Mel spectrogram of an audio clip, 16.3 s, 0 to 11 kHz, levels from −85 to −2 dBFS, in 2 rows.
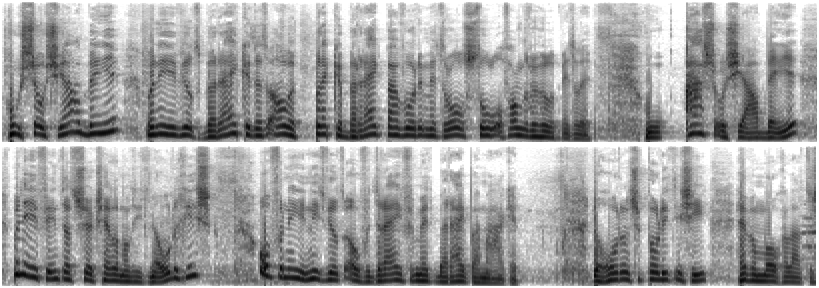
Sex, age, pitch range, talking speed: male, 50-69, 125-175 Hz, 170 wpm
